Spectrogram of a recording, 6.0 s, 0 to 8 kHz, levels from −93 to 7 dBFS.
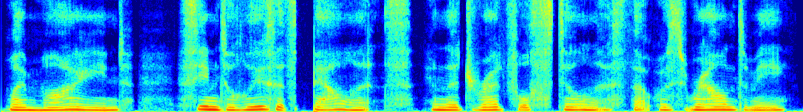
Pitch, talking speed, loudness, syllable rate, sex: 190 Hz, 150 wpm, -18 LUFS, 3.9 syllables/s, female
